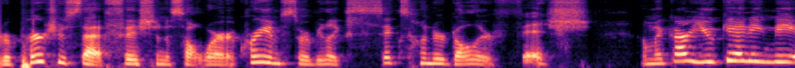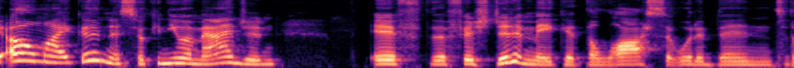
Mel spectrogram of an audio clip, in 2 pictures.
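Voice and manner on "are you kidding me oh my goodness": amazed. Retold or imitated. Amazed reaction to the expensive fish.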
